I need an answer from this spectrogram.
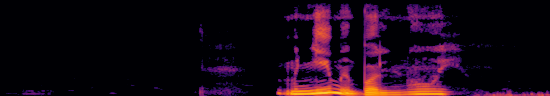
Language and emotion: Russian, sad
